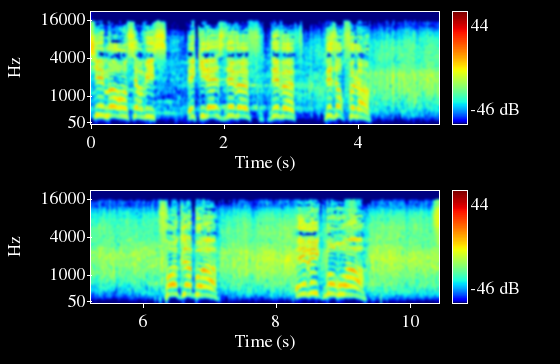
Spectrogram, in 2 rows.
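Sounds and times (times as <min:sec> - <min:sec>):
speech: 0:00.0 - 0:04.4, 0:06.3 - 0:07.3, 0:08.3 - 0:09.5
applause in a parliamentary chamber: 0:02.6 - 0:10.4.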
